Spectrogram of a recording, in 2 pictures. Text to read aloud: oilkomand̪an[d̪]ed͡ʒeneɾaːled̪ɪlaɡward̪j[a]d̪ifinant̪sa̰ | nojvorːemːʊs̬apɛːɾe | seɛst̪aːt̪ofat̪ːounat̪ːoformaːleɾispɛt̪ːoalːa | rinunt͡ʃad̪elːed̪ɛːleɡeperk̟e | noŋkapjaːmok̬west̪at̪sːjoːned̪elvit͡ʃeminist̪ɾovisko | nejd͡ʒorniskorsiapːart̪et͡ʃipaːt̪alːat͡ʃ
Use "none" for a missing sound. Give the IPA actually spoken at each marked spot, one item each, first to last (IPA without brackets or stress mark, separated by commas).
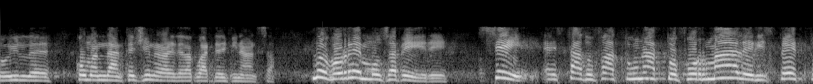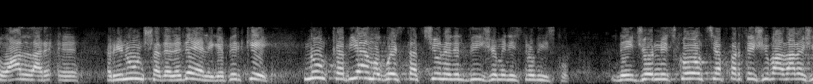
t̪, a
